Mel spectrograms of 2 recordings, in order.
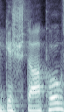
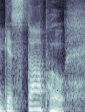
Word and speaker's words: Gestapo: And all of the ones that I consulted said that both pronunciations are valid. For example: this is Duden, the standard reference for the German language; this is the Digital Dictionary of the German Language, and this is Wiktionary. And then I started looking for examples of historical documentaries, so I could hear native Germans actually pronouncing it. And sure enough: some say “Geshtapo,” some say “Gesstapo.”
